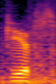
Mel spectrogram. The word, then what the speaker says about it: GIF: oh no it's GIF G's pronounced like a j like like how people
